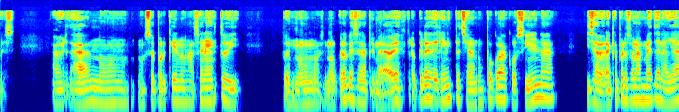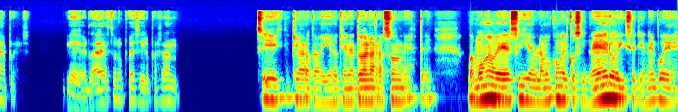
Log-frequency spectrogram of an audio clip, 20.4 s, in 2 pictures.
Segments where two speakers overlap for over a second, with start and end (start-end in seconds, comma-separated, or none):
none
